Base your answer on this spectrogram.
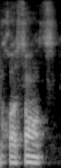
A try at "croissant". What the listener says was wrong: it's not croissant. We're not French. We're not speaking French. pronounce that in French, I demand you speak every other word with a French accent.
